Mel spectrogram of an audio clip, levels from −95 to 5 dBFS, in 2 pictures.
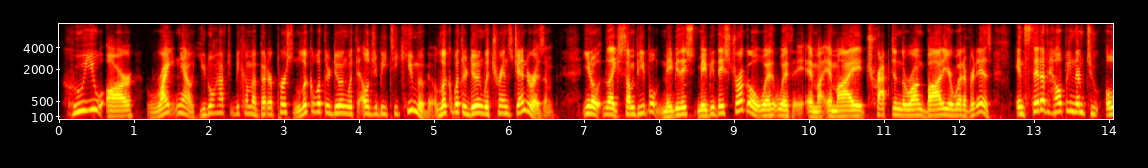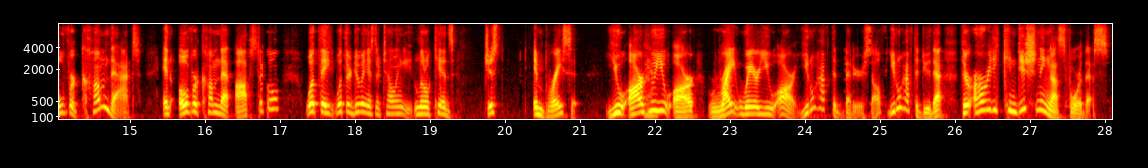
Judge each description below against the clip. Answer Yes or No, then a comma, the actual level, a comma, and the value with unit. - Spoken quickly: Yes, fast, 225 wpm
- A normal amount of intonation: No, wide, 5.9 semitones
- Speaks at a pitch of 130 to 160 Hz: No, medium, 170 Hz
